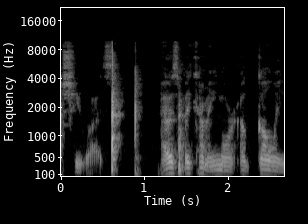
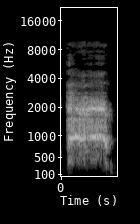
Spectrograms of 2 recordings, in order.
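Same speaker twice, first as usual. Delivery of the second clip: very high, loud "Ah" shriek; short piercing shriek of mock alarm; mock scream; 11 dB louder than usual. Acts the crowd's alarmed reaction.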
